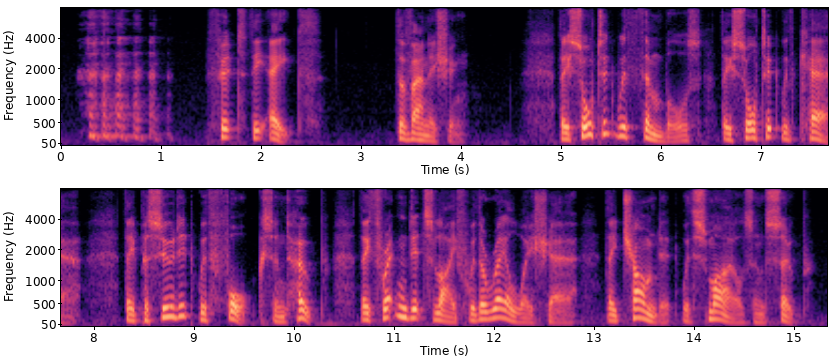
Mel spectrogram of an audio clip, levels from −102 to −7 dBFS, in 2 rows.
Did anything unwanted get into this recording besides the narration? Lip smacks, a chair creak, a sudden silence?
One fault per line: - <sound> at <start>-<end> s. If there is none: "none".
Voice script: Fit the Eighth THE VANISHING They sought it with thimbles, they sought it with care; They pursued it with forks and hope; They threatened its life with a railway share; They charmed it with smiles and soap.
- laugh at 0.2-1.1 s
